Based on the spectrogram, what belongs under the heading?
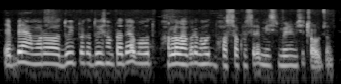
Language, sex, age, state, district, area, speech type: Odia, male, 18-30, Odisha, Jagatsinghpur, rural, spontaneous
